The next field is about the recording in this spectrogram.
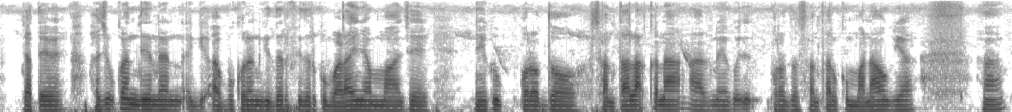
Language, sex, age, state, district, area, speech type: Santali, male, 18-30, West Bengal, Birbhum, rural, spontaneous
